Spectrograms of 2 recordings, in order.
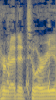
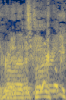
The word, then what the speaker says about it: hereditary: he what he say he said hereditary and then you said heritor uh uh stress has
